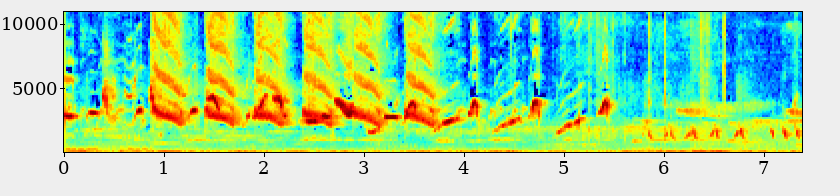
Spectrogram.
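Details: Old wild-caught Chinese hwamei, a large bird singing continuously with rapid voice changes: loud buzzy downslurred notes repeated in a quick series, then whistled rising phrases and a fast run of short clipped notes, with low hum beneath.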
